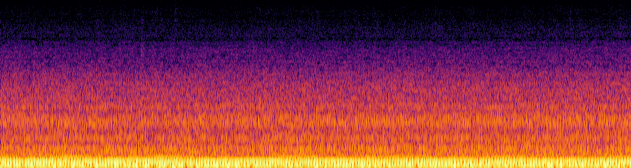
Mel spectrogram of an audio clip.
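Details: Nissan All New Livina CVT while cruising: steady low cabin rumble with an engine note rising and falling at constant road speed; idle is normal, with no sign of fuel pump or coil faults; CVT problem suspected, not confirmed.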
